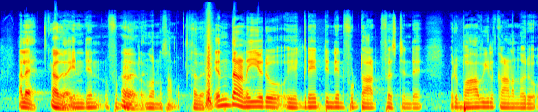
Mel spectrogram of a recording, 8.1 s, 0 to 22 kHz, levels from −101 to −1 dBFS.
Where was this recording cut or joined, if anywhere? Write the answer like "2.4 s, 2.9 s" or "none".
3.1 s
